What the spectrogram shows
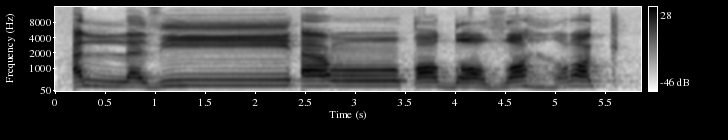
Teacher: ini huruf dhad keluarnya dari tepi lidah menyentuh gigi geraham atas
